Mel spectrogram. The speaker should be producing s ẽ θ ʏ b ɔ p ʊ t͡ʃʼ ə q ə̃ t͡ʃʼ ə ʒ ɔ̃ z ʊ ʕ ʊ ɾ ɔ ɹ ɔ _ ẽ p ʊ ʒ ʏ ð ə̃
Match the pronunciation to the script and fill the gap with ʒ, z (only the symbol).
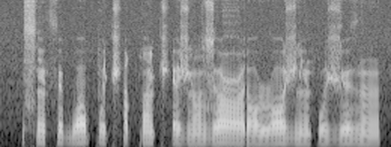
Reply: ʒ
